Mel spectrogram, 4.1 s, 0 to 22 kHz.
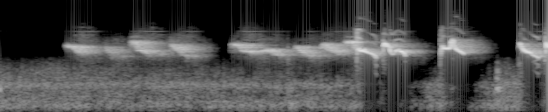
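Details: A captive Malaysian Oriental white-eye, not yet in form, begins singing on 1 August 2023: a fast, thin, high twittering warble of slurred notes, ending in a few sharper, louder chips, over a faint low hum.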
